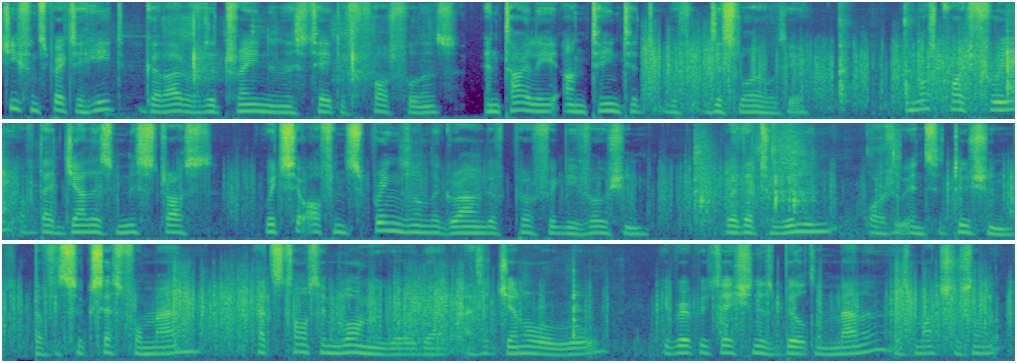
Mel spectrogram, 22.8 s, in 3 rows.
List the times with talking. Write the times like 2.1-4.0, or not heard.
0.0-22.7.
